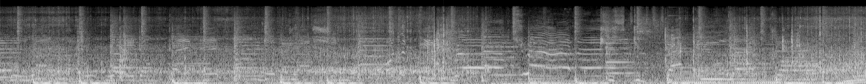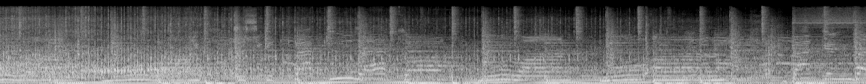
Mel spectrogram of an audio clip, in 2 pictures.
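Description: A skateboard being ridden, its wheels rolling with sharp clacks of the board, mixed under loud music with a heavy bass line.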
